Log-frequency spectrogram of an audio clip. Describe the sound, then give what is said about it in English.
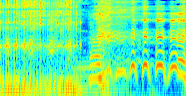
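A voice imitates a loud, raspy snore of someone in the vents: a long rumbling throaty rattle, followed by a few short wavering hums and grunts. It is loud. “Just snoring in the vents.”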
